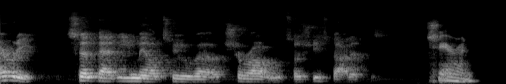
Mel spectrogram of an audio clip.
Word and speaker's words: Sharon: It's Cherron, but she says Sharon, yeah.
